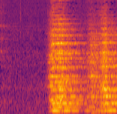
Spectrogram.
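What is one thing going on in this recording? A string orchestra starts playing together in a large hall.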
